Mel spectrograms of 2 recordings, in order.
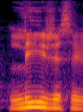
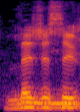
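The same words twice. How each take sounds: First: The first vowel of leisure is long. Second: The first vowel of leisure is short. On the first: The speaker calls it wrong. "the original American pronunciation" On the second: The speaker calls it right. "I prefer the shorter vowel sounds"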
